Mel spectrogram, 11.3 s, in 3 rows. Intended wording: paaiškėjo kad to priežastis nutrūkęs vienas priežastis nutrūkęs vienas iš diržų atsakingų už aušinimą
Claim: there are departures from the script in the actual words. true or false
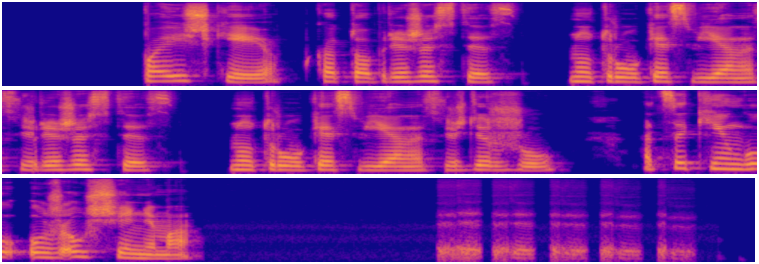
false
